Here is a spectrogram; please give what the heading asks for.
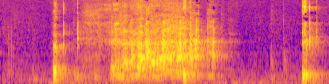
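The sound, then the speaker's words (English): Boys burping: one long, loud, rumbling burp in the middle, with short vocal bursts before and after it. “The other boys burp.”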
